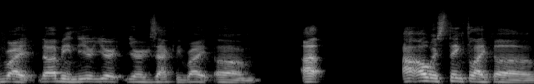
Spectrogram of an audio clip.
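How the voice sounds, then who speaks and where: At a moderate pace with long, frequent pauses, a man with a Tongan accent speaks at a medium pitch with ordinary pitch variation. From Texas. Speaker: former football player and teacher turned business owner. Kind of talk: podcast interview. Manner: halting with many fillers and repetitions.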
